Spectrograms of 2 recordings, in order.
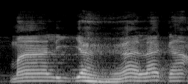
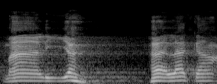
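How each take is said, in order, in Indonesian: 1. Kedua bunyi h menyatu menjadi satu bunyi ganda. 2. Ada jeda singkat yang memisahkan kedua bunyi h. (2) "dibaca idhar dengan saktah"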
